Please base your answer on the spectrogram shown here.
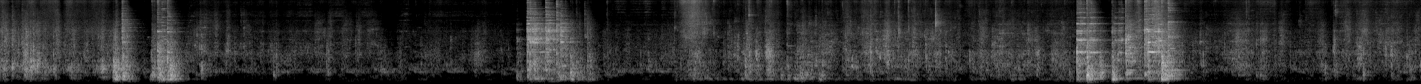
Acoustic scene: kitchen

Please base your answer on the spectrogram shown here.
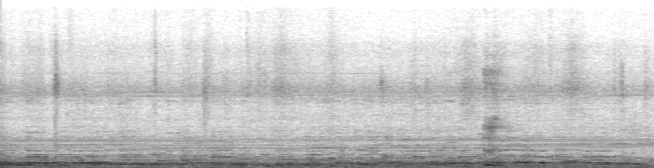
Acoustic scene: subway train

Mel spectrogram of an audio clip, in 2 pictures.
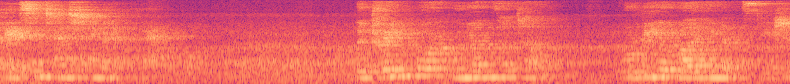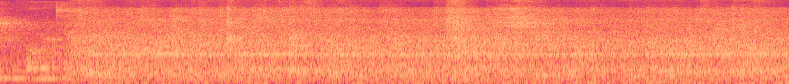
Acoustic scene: subway station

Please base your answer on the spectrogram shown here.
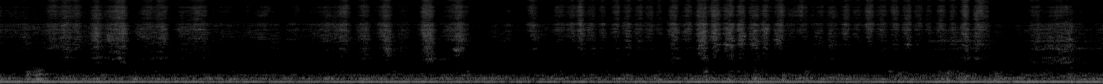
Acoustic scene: kitchen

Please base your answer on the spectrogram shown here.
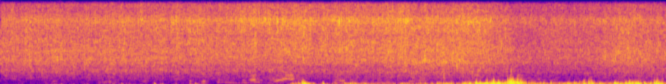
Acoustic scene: park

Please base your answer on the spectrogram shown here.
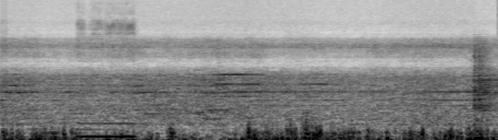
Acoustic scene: residential area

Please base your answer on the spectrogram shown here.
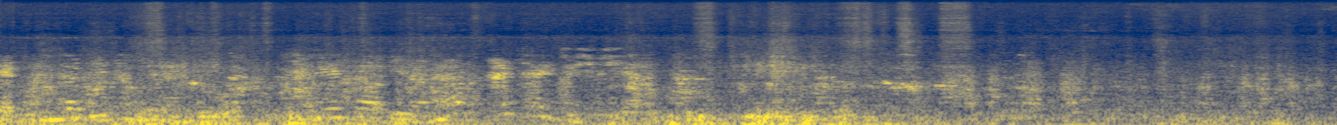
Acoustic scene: bus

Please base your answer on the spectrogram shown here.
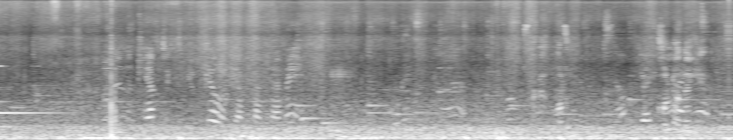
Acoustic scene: car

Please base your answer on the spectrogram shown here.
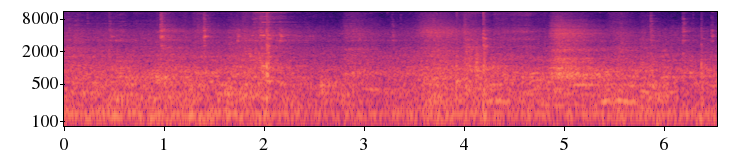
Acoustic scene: restaurant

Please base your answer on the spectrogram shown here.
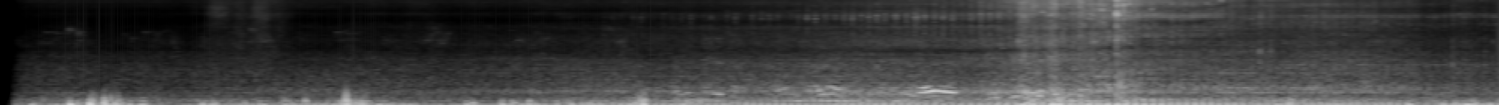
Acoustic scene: residential area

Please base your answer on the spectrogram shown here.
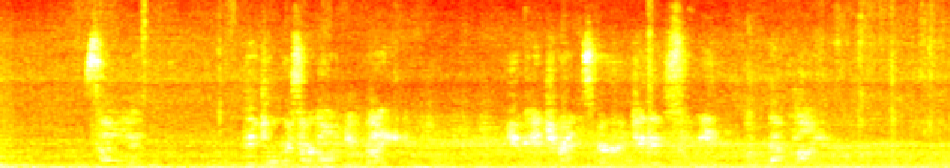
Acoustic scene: subway train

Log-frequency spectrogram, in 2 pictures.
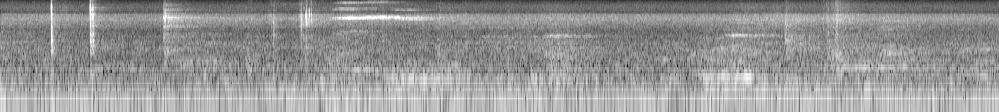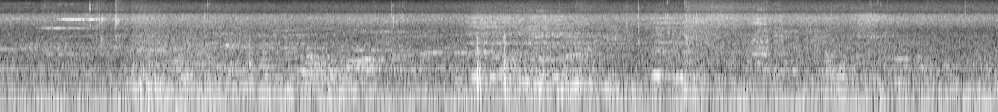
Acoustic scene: restaurant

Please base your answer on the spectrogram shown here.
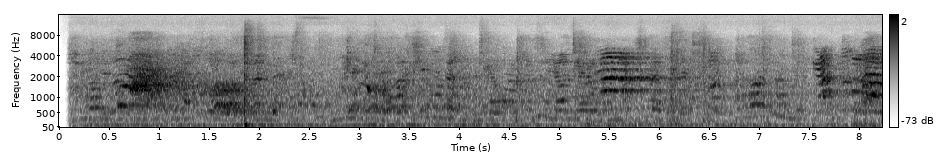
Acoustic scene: residential area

